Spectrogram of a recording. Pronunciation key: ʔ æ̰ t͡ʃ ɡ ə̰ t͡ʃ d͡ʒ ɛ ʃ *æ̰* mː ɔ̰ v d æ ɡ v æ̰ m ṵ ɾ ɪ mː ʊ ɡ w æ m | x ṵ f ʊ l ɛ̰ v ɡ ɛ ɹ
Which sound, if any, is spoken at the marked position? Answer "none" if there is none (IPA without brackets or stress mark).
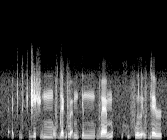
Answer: ə̰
